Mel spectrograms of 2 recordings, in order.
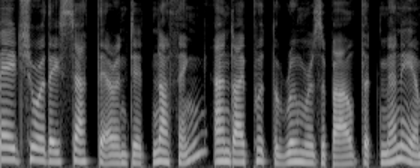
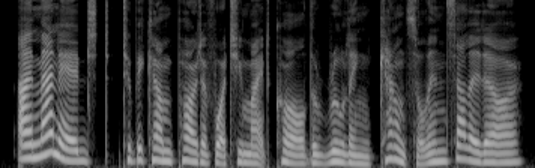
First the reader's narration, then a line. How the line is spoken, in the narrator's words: the Grey said calmly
